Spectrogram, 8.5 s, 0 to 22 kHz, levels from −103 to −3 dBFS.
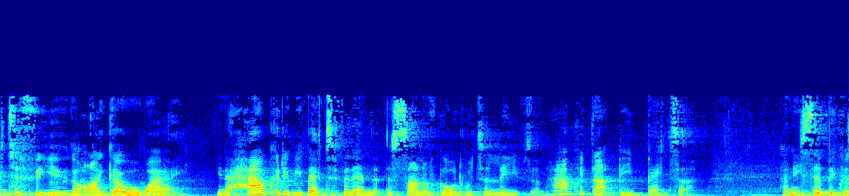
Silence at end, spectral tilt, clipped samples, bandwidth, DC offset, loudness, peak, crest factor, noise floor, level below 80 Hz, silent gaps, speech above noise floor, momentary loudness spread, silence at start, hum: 0 s; -6 dB/octave; under 0.1%; 11.5 kHz; under 0.1%; -38 LUFS; -18 dBFS; 20 dB; -65 dBFS; -74 dBFS; none; 28 dB; 14 LU; 0 s; none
